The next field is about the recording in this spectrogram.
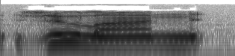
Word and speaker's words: Xulon: Well, Zulon is a so-called Christian publisher and printer. – How do you spell that? – X. It's the same X in Xerox or xylophone. – Okay. – X-U-L-O-N. – Very good. X-U-L-O-N.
